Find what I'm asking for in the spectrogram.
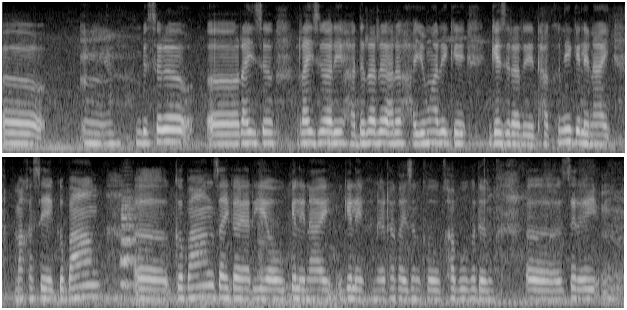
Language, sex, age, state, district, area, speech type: Bodo, female, 18-30, Assam, Chirang, rural, spontaneous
